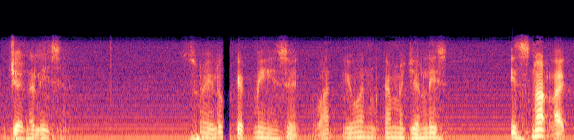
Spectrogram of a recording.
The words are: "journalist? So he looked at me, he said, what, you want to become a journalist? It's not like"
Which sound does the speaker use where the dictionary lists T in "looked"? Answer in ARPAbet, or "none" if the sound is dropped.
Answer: none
